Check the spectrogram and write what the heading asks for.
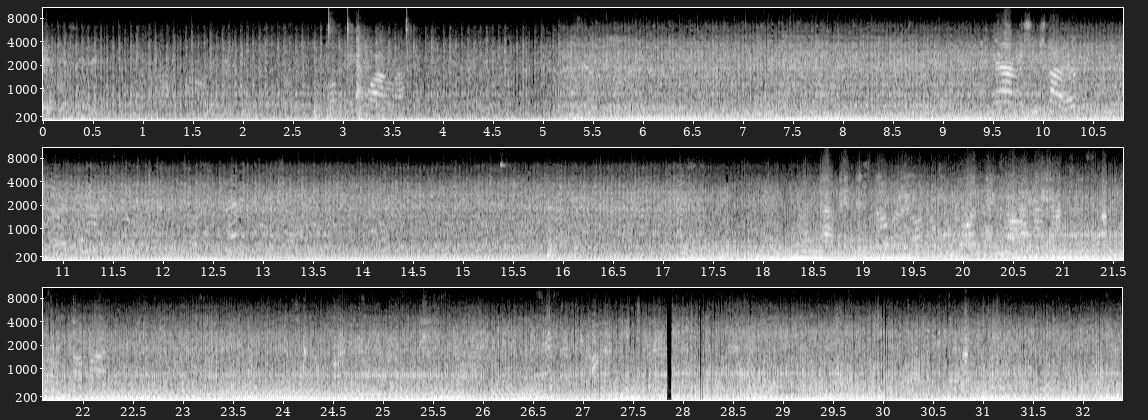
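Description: A small boat's engine running steadily. Its note steps up twice, about five seconds in and again around eighteen seconds, and it is louder after the second step.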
